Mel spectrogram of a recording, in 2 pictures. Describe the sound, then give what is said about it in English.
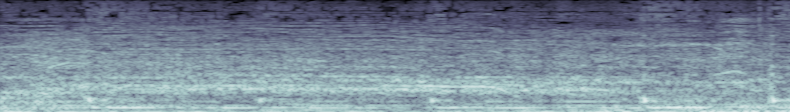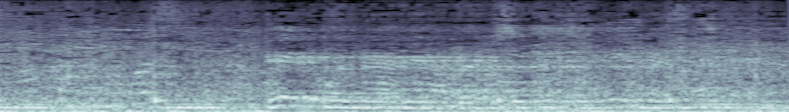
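A large crowd cheers and whoops in a steady, dense roar that holds for several seconds, with scattered shouts and a hubbub of voices rising through it. “So, you know, uh, it, it's, it's incredibly easy to get a pop from a crowd.”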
